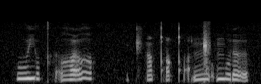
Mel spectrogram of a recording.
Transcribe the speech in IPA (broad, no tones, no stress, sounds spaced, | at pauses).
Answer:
u j o kʰ ə̰ ʁ ə ʁ | t͡ʃʼ ə̃ qʼ ɘ qʼ ə̰ ŋ͡ǁ o̰ m u ɾ ə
